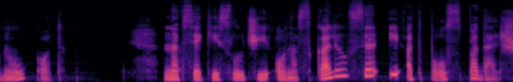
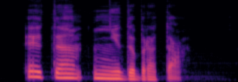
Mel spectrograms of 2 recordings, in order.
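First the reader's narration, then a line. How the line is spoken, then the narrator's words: Calm explanation. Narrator (Russian): спокойно пояснил Устин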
